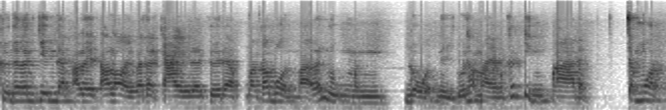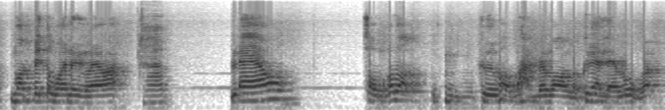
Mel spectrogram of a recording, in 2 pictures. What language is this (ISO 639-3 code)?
tha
